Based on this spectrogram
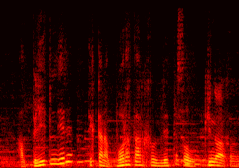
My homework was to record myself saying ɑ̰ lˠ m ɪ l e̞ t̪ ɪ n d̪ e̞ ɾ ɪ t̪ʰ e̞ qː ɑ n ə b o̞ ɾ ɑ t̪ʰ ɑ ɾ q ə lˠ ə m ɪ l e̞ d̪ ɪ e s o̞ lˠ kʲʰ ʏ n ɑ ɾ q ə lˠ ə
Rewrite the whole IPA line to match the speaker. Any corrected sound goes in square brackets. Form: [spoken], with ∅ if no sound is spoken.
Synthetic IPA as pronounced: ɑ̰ lˠ [b] ɪ l e̞ t̪ ɪ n d̪ e̞ ɾ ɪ t̪ʰ e̞ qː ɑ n [ɑ] b o̞ ɾ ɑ [t̪] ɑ ɾ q ə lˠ ə [b] ɪ l e̞ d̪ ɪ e s o̞ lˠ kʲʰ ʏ n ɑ ɾ q ə lˠ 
